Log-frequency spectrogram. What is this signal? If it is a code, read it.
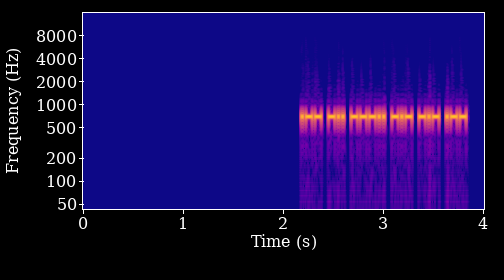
Morse code, heard as a keyed tone, about 53 wpm, 700 Hz. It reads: WD8KKW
